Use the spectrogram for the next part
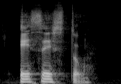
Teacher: Las palabras se conectan de dos formas. Primero, la S final de es se mueve al inicio de esto.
